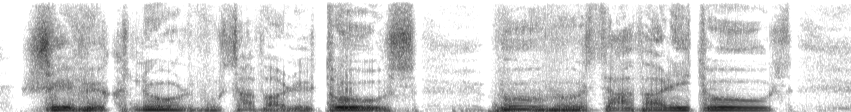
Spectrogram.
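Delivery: huge, very loud, booming rough voice. Retelling what a film character says to the others, big heavy voice. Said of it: "dit avec sa grosse voix".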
